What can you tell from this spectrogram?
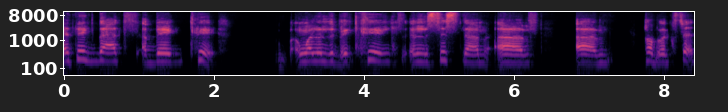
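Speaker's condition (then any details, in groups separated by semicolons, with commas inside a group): Cerebral palsy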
